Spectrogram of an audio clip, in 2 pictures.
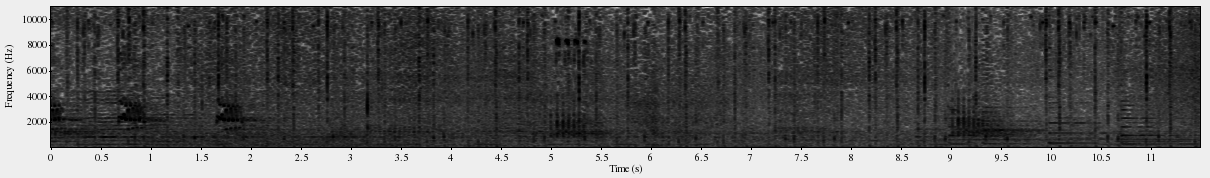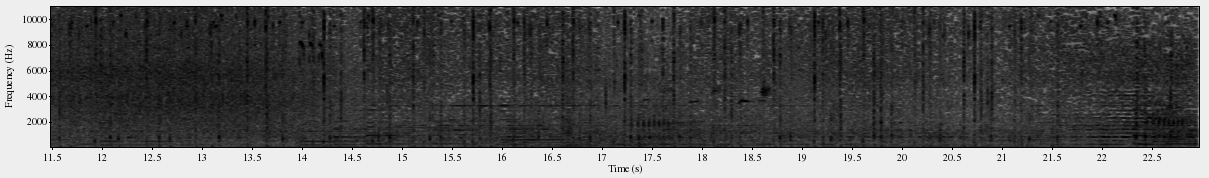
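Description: In a video game, the horse Roach's hooves clip-clop in a steady walking rhythm, set among game music and ambient sound, with faint voices now and then.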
